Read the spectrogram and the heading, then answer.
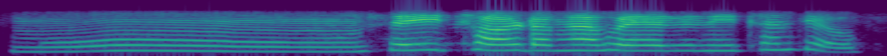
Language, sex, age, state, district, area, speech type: Odia, female, 45-60, Odisha, Sundergarh, rural, conversation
